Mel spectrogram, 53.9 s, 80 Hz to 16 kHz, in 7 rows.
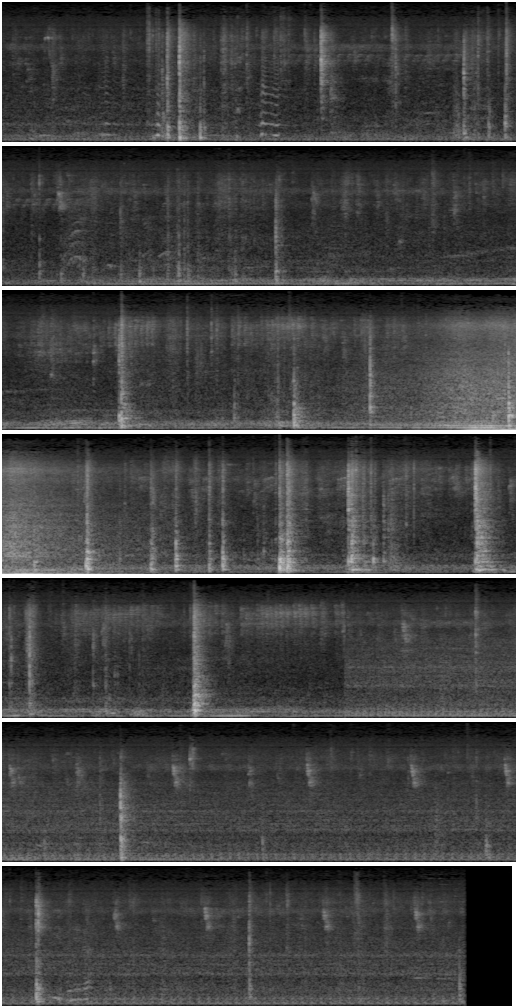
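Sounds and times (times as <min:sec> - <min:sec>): low rumbling: 0:20.1 - 0:27.0.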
